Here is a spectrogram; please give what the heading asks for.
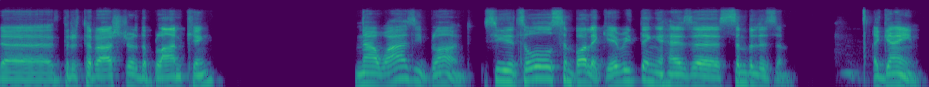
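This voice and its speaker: A man teaching a scripture class to students online, explaining slowly and deliberately and putting questions to the class. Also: medium pitch, fairly bright tone. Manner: slow and deliberate, quizzing the class. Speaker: spiritual teacher.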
